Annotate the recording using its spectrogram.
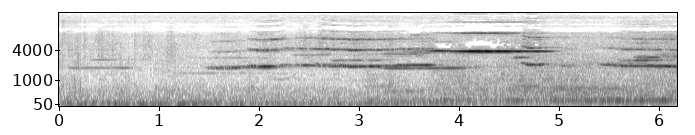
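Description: Freight train's covered hopper cars rolling past close by: a steady low rumble of steel wheels on rail, with a high, steady wheel squeal setting in about a second and a half in and holding.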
